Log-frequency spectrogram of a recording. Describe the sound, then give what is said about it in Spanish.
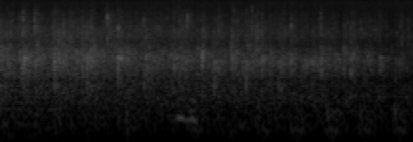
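Steady applause from an audience during a sermon fills the whole stretch, a dense wash of many hands clapping at an even level with a faint murmur of voices underneath. “Démosle un aplauso, hermano.”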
